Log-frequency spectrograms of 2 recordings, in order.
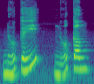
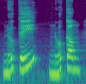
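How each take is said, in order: Both takes have the same delivery.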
